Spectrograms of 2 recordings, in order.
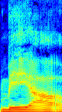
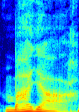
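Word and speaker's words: Maillard: die Reaktionen benannt sind, die beim äh, Anbraten von Fleisch auftreten, er spricht sich nicht Mea aus, sondern Majar.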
